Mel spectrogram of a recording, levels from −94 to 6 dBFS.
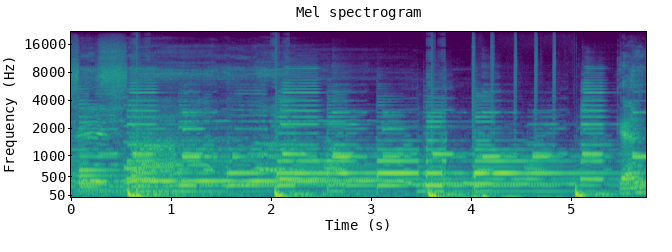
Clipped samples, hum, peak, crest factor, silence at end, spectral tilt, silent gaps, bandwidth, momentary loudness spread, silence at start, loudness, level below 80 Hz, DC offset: under 0.1%; none; 0 dBFS; 16 dB; 0 s; -6 dB/octave; none; 20 kHz; 5 LU; 0 s; -17 LUFS; -24 dBFS; under 0.1%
